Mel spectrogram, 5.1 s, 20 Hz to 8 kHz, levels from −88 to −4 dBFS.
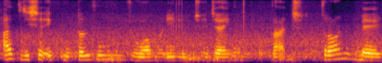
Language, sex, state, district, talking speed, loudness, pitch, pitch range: Gujarati, female, Gujarat, Gandhinagar, 175 wpm, -18 LUFS, 190 Hz, 165-210 Hz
